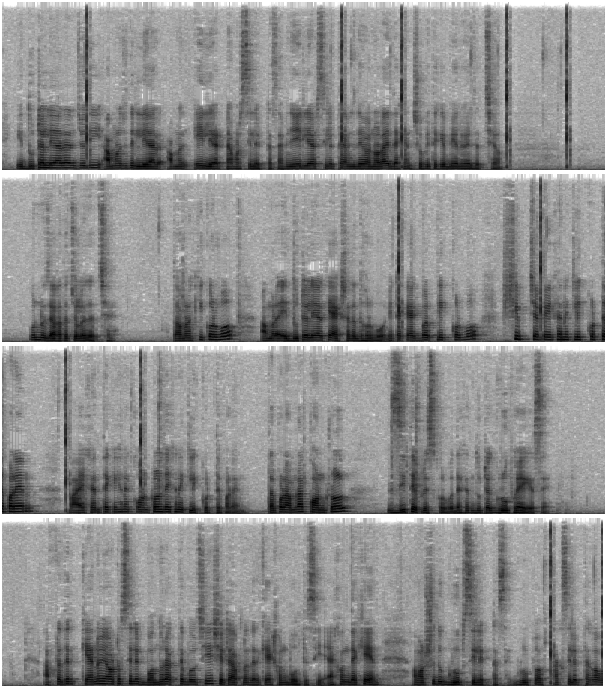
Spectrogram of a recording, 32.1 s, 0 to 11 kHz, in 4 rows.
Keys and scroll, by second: 10.4 ctrl+z, 21.2 ctrl+g.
